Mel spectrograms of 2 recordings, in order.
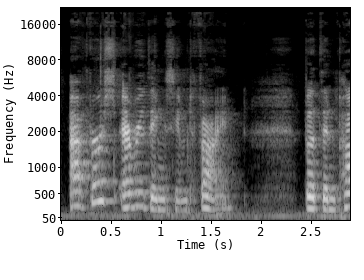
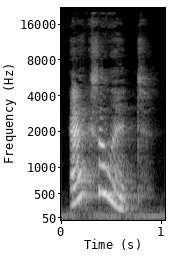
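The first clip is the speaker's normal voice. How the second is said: much higher, prim approval; Mama Bear's delight; 9 semitones higher than usual. Acted. Mama Bear to Papa Bear, approving the ride, high and prim. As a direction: chirp it like a pleased mother bear.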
